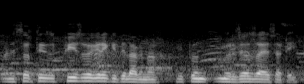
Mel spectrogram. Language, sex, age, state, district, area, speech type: Marathi, male, 18-30, Maharashtra, Sangli, urban, spontaneous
